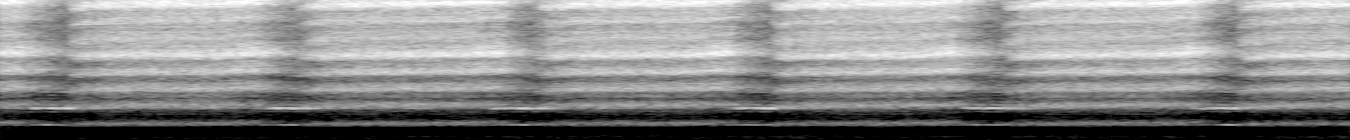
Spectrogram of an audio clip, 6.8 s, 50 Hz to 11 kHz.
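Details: Cicada song: a steady, high, buzzy drone stacked with bright tonal bands, dipping briefly about every 1.2 seconds in a regular pulsing rhythm, with no other sounds.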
